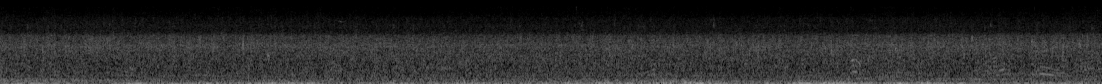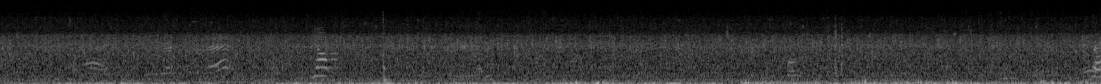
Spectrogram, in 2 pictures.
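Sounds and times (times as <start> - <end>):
wind buffeting the microphone: 4.3 - 9.6, 15.6 - 22.0.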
